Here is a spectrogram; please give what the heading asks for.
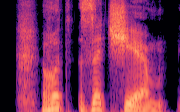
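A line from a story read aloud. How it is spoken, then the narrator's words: Displeased grumble. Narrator (Russian): недовольно проворчал ворон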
